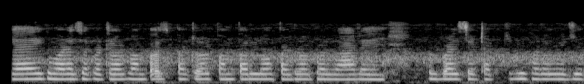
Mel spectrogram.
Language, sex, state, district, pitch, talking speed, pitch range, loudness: Hindi, female, Punjab, Fazilka, 245 Hz, 245 wpm, 240-245 Hz, -19 LUFS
